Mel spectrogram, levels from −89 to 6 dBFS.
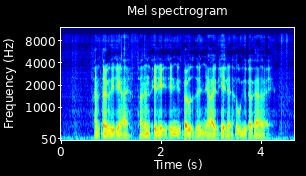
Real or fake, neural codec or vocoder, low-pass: fake; autoencoder, 22.05 kHz, a latent of 192 numbers a frame, VITS, trained on many speakers; 9.9 kHz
